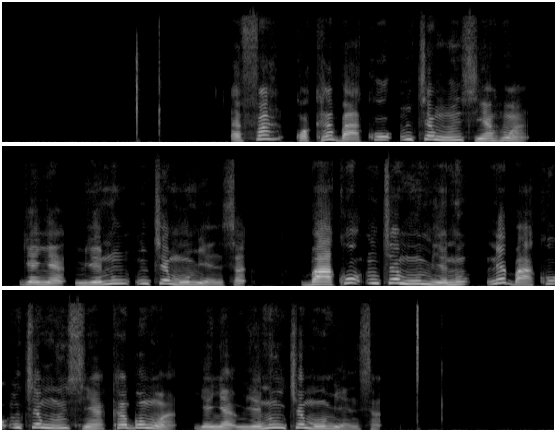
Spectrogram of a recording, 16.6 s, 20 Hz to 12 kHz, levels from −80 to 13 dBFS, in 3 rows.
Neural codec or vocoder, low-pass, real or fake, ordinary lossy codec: codec, 24 kHz, 3.1 kbps, DualCodec; 10.8 kHz; fake; Opus, 24 kbps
